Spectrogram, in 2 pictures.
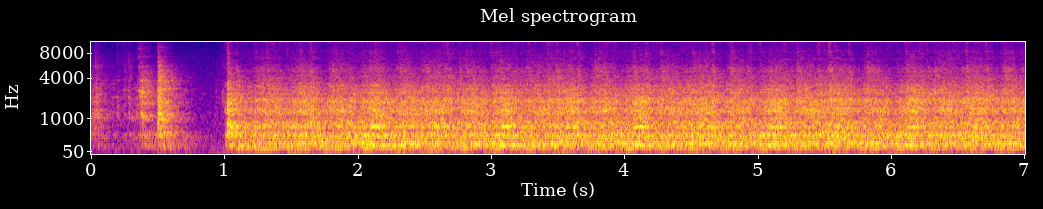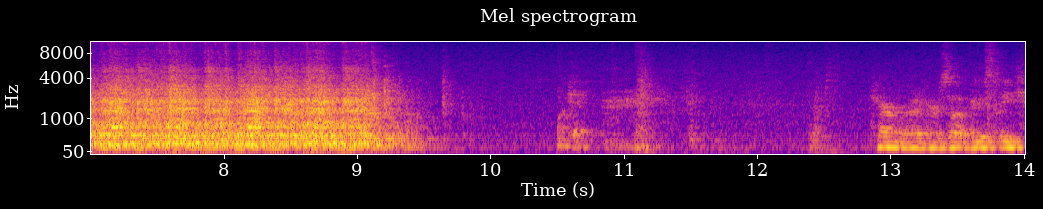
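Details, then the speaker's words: Ferguson 20 petrol/TVO tractor, sat 10–15 years, jump battery to starter, fuel freshly added: starter churns steadily about eight seconds with no firing; carburetor gummed up and dripping fuel, owner suspects stuck float. "GED up so we are going to have to open it up I think kind of hoping we're going to avoid that but um she's dripping fuel so I would imagine float's probably stuck in things"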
